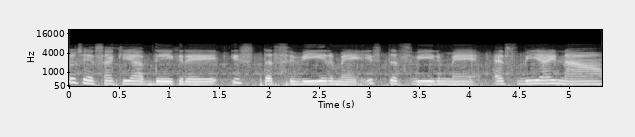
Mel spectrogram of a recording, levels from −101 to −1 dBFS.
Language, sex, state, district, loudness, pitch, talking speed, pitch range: Hindi, female, Goa, North and South Goa, -14 LUFS, 185 Hz, 180 wpm, 175-200 Hz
